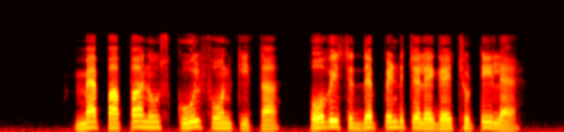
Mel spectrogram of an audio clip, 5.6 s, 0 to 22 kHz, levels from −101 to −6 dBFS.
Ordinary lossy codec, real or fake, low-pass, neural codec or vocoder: none; real; 7.2 kHz; none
